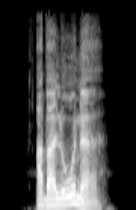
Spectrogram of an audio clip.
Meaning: abalone (edible univalve mollusc)
- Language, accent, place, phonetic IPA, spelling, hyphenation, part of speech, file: German, Germany, Berlin, [abaˈloːnə], Abalone, Aba‧lo‧ne, noun, De-Abalone.ogg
